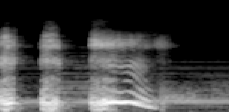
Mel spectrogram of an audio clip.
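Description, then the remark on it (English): Fairly loud throat clearing: two quick rough bursts, then a longer voiced rasp that slides downward in pitch and trails off, with no talking around it. “So it kind of started with me, let me clear my throat.”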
